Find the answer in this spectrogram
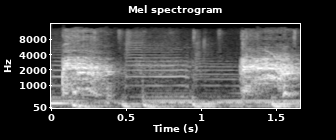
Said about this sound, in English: I need a cough lozenge. I might have something going on in my throat.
